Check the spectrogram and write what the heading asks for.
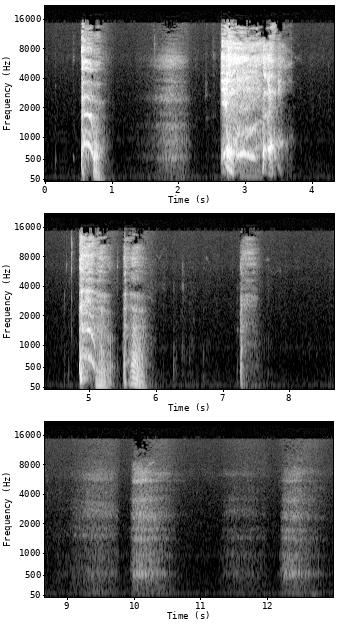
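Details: Morning chesty cough, less than an hour after getting out of bed: several loud, harsh, wet, rattly coughs, then quieter breathy coughs and throat sounds; a productive cough.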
